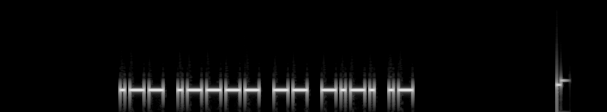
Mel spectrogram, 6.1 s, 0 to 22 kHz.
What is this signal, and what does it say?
Morse code, heard as a keyed tone, about 25 wpm, 700 Hz. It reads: W1MCA
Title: USA Call Signs - 5 Characters - 2x Character Spacing - 25wpm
